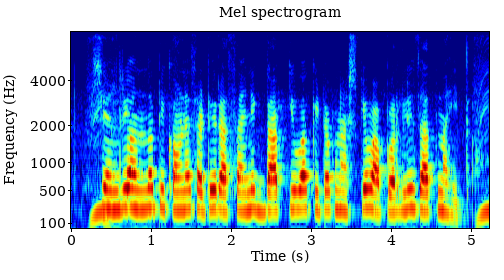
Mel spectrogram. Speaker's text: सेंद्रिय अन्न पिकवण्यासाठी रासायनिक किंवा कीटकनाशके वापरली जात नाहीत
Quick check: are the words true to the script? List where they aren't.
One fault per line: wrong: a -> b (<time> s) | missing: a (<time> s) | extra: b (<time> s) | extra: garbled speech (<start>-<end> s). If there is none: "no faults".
extra: दाब (2.4 s)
